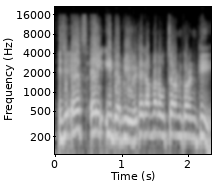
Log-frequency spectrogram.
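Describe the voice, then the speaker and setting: A man teaching English in a live online lesson. His voice sits high and the words come fast and chatty, close to the mic, and he keeps checking that the viewers are following along. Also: steady tone.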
